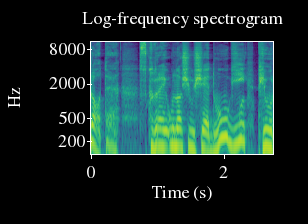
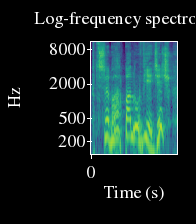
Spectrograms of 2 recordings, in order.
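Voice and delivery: high-pitched, mildly indignant retort; 7 semitones higher than usual. A narrator's reading. Pinokio objects to being called a fish, high indignant voice. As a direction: protest with raised pitch. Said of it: "zawołał z oburzeniem".

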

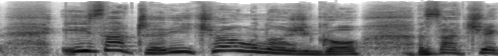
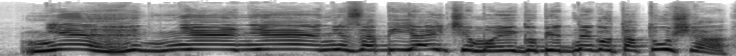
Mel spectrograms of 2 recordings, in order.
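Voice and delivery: desperate cry. A narrator's reading. Pinokio begs robbers to spare his dad, desperate high cry. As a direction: beg in terror for your father's life. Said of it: "krzyknął Pinokio zrozpaczonym tonem".

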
